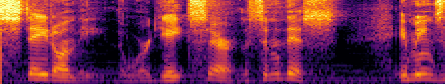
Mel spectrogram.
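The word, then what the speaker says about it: יֵצֶר: It is pronounced yetzer in the Hebrew language.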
